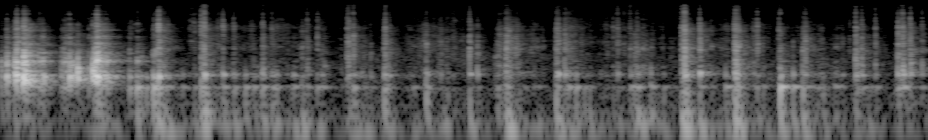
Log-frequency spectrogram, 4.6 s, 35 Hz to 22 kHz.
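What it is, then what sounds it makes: Empty hollow plastic cup. An empty, hollow red plastic party cup, held upside down and sideways, is tapped and scratched quickly with the fingertips and nails. Two louder hollow knocks open the clip, followed by a fast, uneven stream of short, dry taps and scratches with a faint hollow tone around 625 Hz and a lower one near 400 Hz.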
